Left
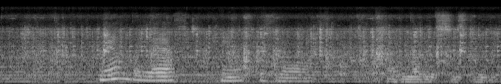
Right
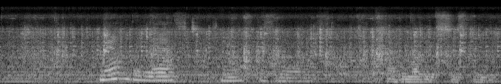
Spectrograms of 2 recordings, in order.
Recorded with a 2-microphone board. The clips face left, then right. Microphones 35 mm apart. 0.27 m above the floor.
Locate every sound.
1.0 s a woman speaking: centre (ahead or behind), 1.0 m; by 3.3 s 35° left (ahead or behind), 1.4 m
3.9 s a man speaking: 5° right (ahead or behind), 2 m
